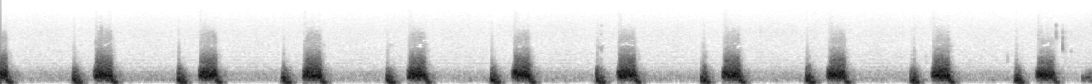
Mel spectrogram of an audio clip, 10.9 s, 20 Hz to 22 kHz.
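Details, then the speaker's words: Mitral regurgitation from mitral valve prolapse: regular heartbeat near 57 a minute; first half of systole quiet, then a late systolic murmur builds and runs into the second sound. "ده بيحصل في حالات الماترال ريجيرجيتيشن اللي سببها برولابس اوف ذا ماترال فالف."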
